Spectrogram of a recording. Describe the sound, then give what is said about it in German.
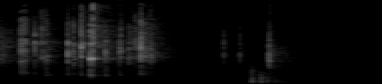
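A percentile die rattles and clatters across a hard tabletop in a quick burst of small clicks, then lands with one last knock. It is fairly quiet, with nobody talking. “Aufgrund der Erschöpfung würfel ich mal ein, äh, ein, ein Prozentwürfel.”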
